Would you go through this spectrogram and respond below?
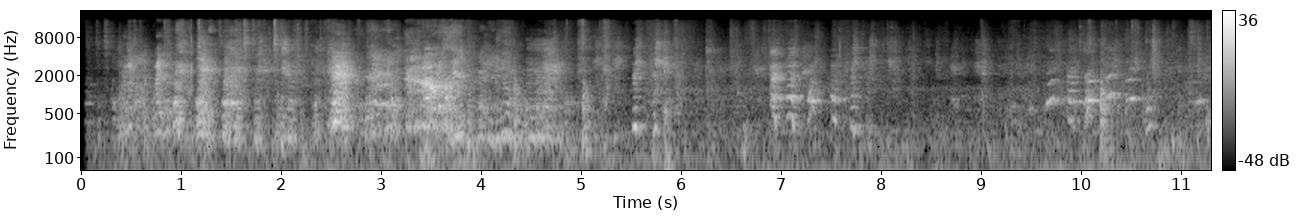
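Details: Shiba Inu puppies playing energetically: irregular short yips and whiny, growly bursts, loudest between two and four seconds, mixed with scuffling and thumping from the play, with quieter vocal bursts returning near the end.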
